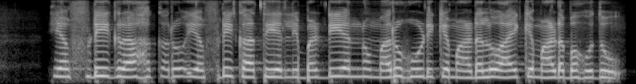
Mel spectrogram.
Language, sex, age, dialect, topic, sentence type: Kannada, female, 46-50, Coastal/Dakshin, banking, statement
